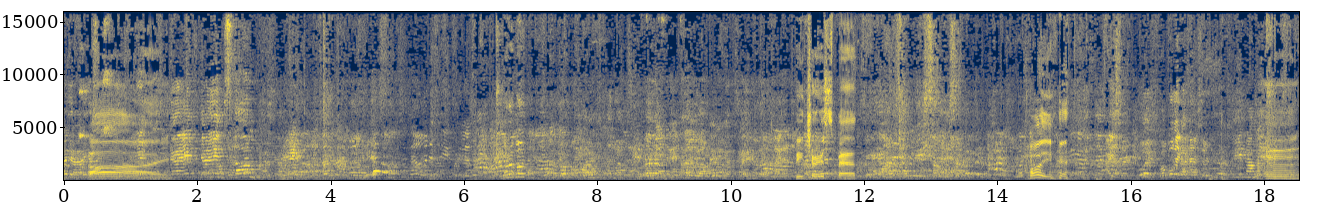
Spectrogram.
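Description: Teenage boys and girls chatter and laugh close by.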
